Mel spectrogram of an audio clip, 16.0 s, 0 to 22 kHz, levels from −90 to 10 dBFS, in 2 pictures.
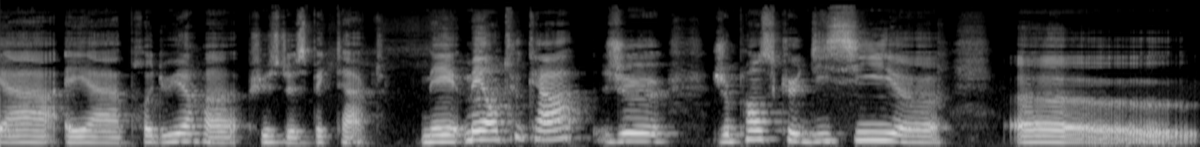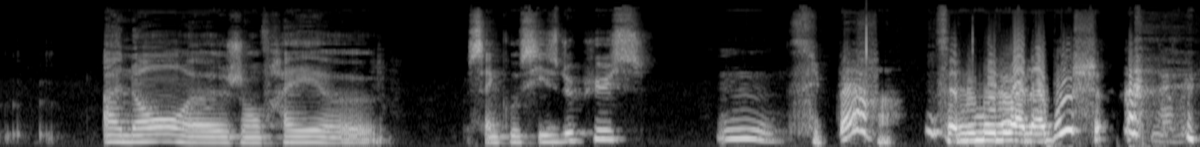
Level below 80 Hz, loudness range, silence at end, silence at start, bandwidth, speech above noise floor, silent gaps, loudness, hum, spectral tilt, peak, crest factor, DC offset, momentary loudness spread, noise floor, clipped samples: -52 dBFS; 7 LU; 0 s; 0 s; 17 kHz; 31 dB; none; -17 LUFS; none; -5 dB/octave; 0 dBFS; 18 dB; under 0.1%; 13 LU; -47 dBFS; under 0.1%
